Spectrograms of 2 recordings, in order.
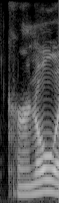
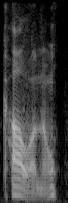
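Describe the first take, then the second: First: It sounds like kernel, with no middle syllable. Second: It is said as spelled, with three syllables. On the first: The speaker calls it right. "I learned it was colonel" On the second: The speaker calls it wrong. "not colonel ... I had only seen it written"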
